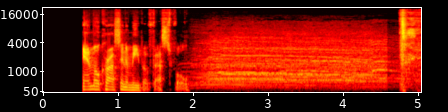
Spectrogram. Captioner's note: crowd Boos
